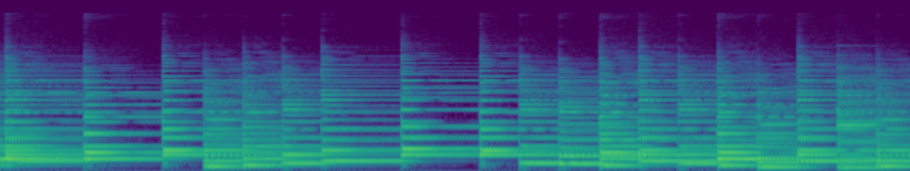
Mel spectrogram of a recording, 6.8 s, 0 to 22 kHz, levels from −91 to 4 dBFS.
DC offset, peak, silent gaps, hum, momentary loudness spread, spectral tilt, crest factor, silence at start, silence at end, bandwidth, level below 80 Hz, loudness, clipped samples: under 0.1%; -8 dBFS; none; none; 4 LU; -7 dB/octave; 16 dB; 0 s; 0 s; 9.2 kHz; -60 dBFS; -24 LUFS; under 0.1%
